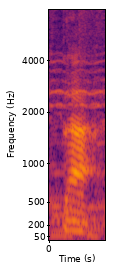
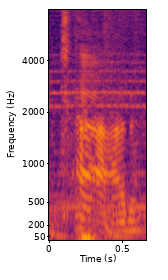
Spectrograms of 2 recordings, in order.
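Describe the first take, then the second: First: The T is soft and not stressed. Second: The T is strongly stressed. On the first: "we do that" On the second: "we usually don't stress the T's out. Like we don't do tad"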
